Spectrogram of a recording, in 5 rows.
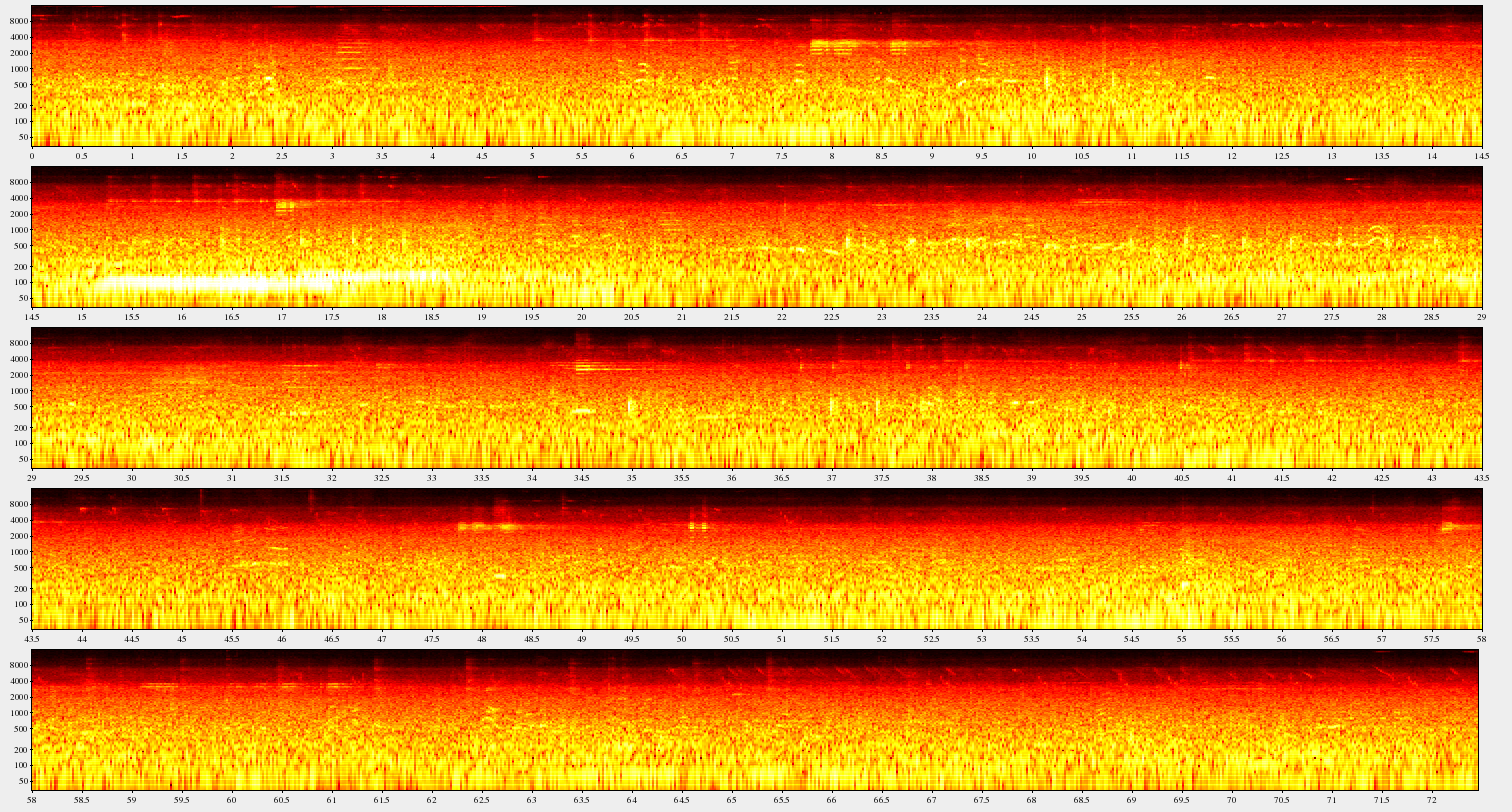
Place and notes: Dakar, Senegal - Stadtambi, Mittag
Aus dem 8. Stockwerk. Im Hintergrund: Muezzin.
24 May 2004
